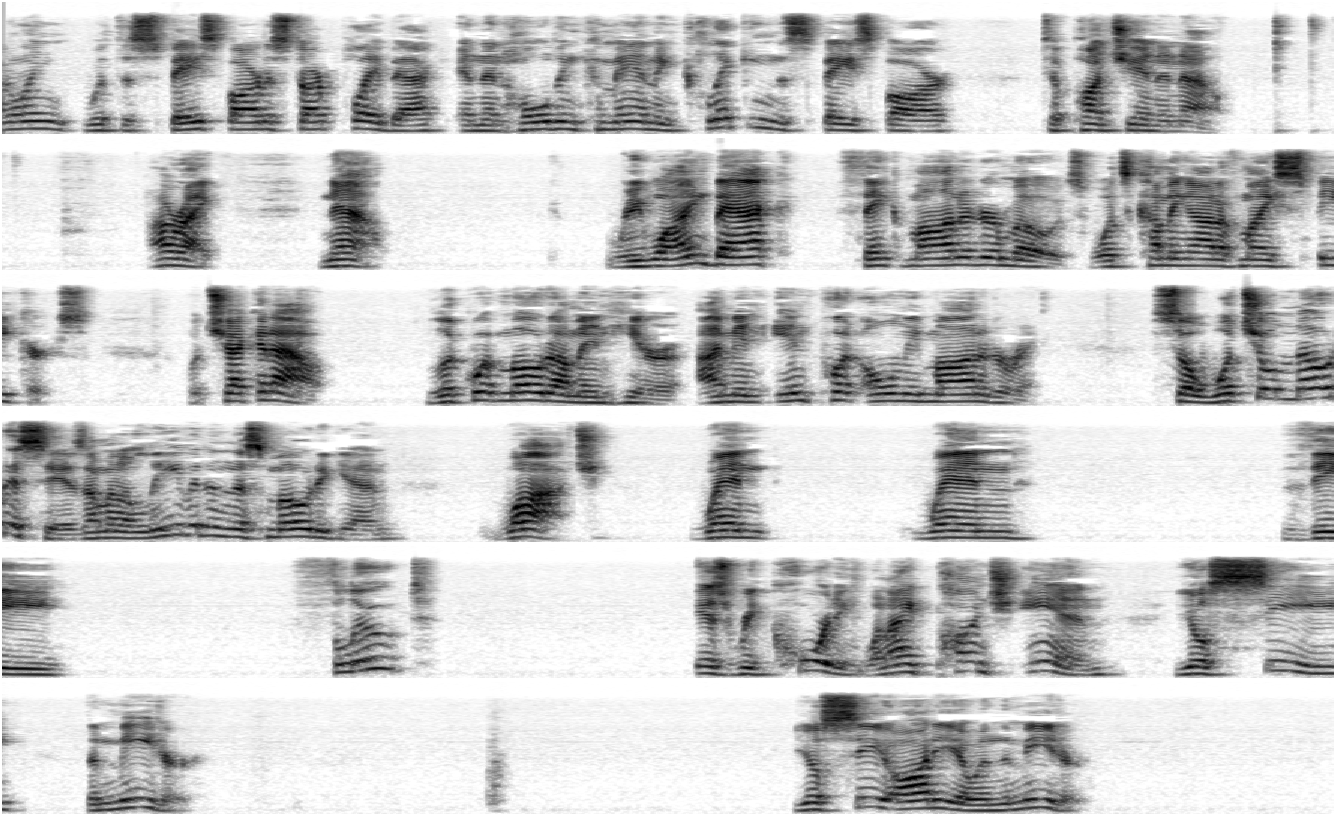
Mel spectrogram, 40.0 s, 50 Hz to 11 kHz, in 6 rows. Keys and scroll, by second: 6.4 super+z.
